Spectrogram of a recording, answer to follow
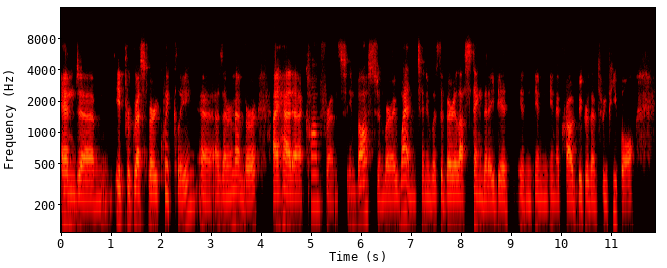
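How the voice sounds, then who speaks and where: A man with an Italian accent speaks at a moderate pace. His medium pitch shows ordinary variation. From Italy. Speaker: professor. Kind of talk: interview. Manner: halting, many fillers and repeats.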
